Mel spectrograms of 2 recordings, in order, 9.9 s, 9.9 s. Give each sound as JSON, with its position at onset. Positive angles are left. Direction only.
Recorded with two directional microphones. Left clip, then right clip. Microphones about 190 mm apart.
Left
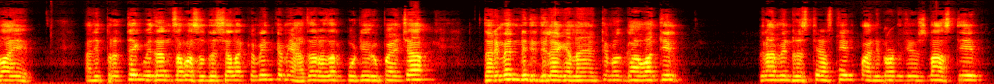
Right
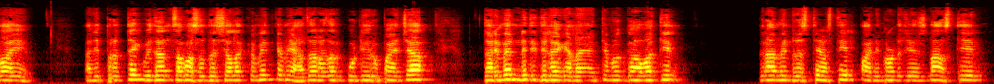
{"t": 0.0, "sound": "speech", "side_deg": -60}
{"t": 4.8, "sound": "speech", "side_deg": -65}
